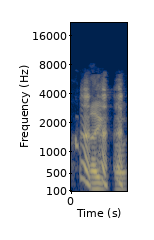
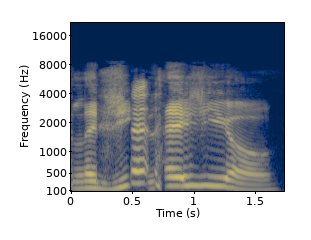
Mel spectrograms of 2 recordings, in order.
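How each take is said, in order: First: The word is said with two syllables. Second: The word is said with three syllables. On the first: The speaker calls it wrong. "I screwed up the pronunciation of one word there" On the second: The speaker calls it right. "It's legio"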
